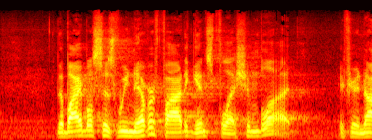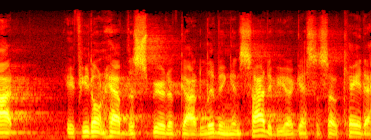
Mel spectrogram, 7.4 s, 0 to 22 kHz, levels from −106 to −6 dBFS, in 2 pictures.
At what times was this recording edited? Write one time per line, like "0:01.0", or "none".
0:03.2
